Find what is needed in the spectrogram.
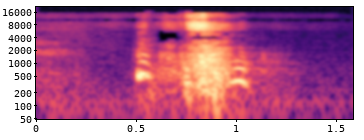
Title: A couple hanky sneezes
